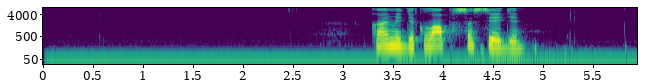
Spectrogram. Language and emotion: Russian, neutral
